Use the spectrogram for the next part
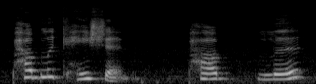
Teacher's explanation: The ti is pronounced as a shh.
